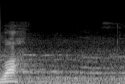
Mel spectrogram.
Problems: constant background noise, echo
